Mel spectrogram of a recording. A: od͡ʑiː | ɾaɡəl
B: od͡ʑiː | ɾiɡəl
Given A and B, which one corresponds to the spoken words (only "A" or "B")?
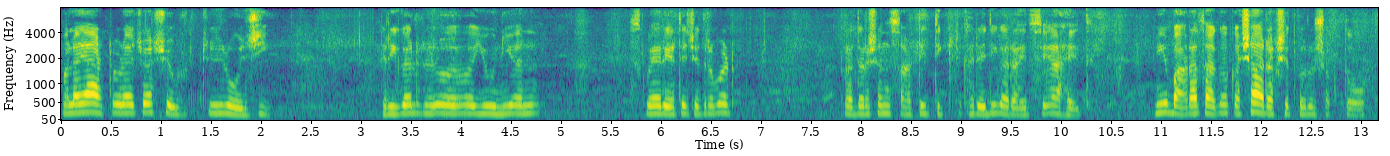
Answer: B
